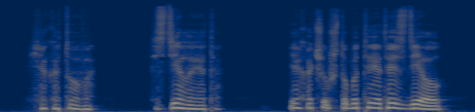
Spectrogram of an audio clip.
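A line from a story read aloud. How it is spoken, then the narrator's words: Whisper. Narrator (Russian): она шепнула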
